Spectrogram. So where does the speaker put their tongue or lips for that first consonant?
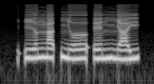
throat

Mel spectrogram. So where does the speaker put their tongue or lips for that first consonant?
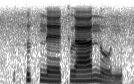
throat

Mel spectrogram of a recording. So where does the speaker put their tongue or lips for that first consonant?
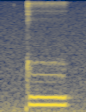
velum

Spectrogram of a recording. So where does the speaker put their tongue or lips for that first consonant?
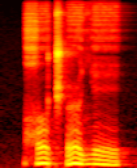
uvula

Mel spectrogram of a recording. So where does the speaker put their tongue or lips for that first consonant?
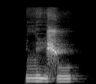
tongue tip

